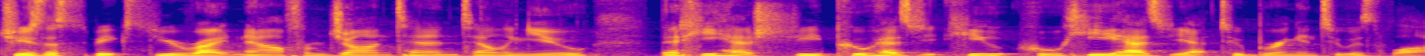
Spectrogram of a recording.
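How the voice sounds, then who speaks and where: An unremarkable speaking voice with an American accent moves at a moderate pace with fairly even intonation, captured in a very clean recording with a silent background. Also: man, fairly high pitch for a man. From US Northeast, rural New Hampshire. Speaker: pastor in training. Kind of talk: sermon. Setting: church.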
